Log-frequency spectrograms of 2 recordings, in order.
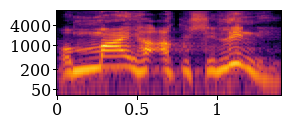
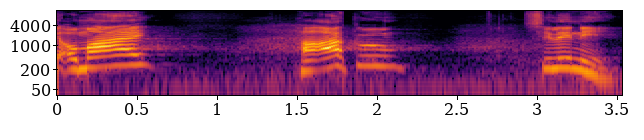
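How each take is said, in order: First: It is said in a gritty, guttural voice. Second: It is said in a plain, ordinary voice.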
